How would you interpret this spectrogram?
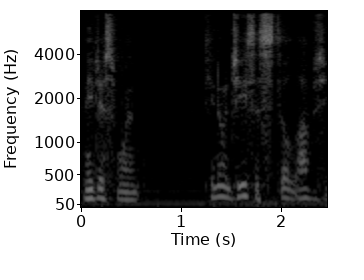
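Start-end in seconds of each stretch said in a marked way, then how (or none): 1.2-2.5 mock-calm child voice, much quieter. Retelling a kid's reply to a woman who was freaking out, imitating a calm kid. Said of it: "this kid kept his composure".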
